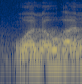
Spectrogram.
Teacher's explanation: tasdid yang ada di atas huruf nun berlaku hukum gunah musyaddadah an ditahan selama dua harakat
